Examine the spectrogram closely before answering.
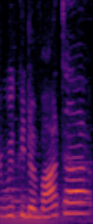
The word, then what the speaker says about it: Rukkhadevata: Are you referring to Greater Lord Rukkhadevata or Lesser Lord Kusanagi? Rukkhadevata, oh my god. That is a 5-syllable name, ladies and gentlemen. We're at 5 syllables.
